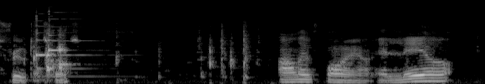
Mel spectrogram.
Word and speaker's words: ελαιόλαδο: Eleolado. And note that epsilon and alpha iota are both pronounced e.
